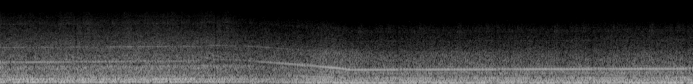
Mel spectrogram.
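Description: A bus engine hums and whines steadily, its pitch dropping once as it shifts gear.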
